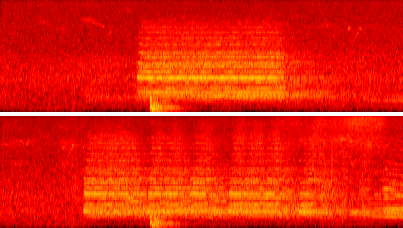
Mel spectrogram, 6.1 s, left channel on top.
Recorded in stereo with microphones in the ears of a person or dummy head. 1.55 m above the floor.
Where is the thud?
65° left (ahead or behind), 2 m.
